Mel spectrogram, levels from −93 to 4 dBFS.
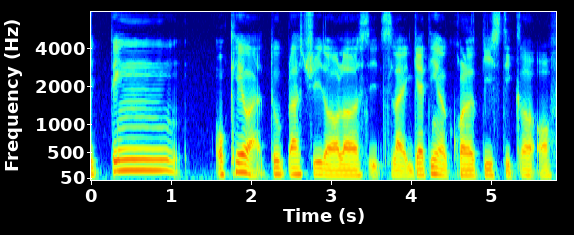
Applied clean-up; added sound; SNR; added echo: none; none; none; none.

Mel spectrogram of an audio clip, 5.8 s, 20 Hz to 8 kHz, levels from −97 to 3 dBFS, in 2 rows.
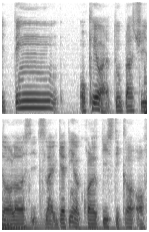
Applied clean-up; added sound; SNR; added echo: none; Bowed string instrument; 6 dB; reverberation time 0.2 s.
